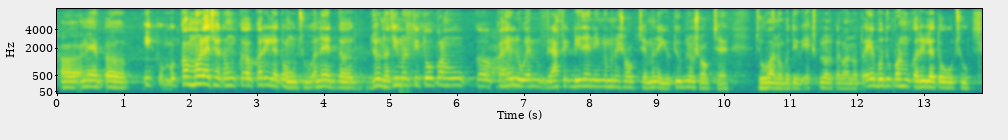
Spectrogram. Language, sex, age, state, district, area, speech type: Gujarati, male, 18-30, Gujarat, Junagadh, urban, spontaneous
